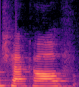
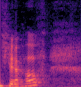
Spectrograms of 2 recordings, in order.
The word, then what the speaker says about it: Chekhov: what's in store uh he sent me anton chekhov or how it's actually pronounced anton jeff um the three um three short stories by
